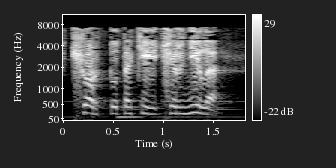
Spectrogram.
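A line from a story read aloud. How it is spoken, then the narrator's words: Growled. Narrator (Russian): прорычал пан Клякса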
